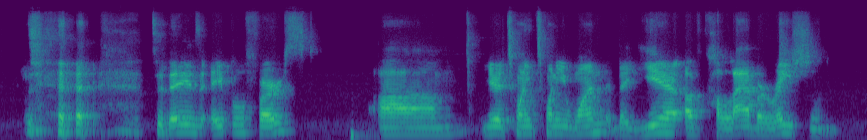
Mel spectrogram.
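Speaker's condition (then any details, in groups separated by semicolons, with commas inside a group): No condition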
